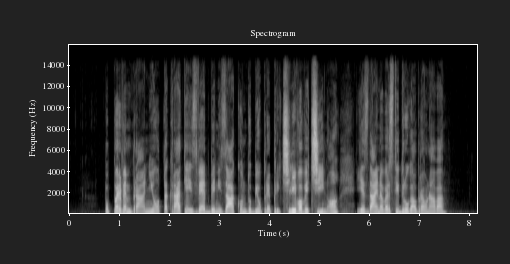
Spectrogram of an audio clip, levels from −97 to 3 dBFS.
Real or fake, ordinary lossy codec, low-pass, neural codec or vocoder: real; none; 14.4 kHz; none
